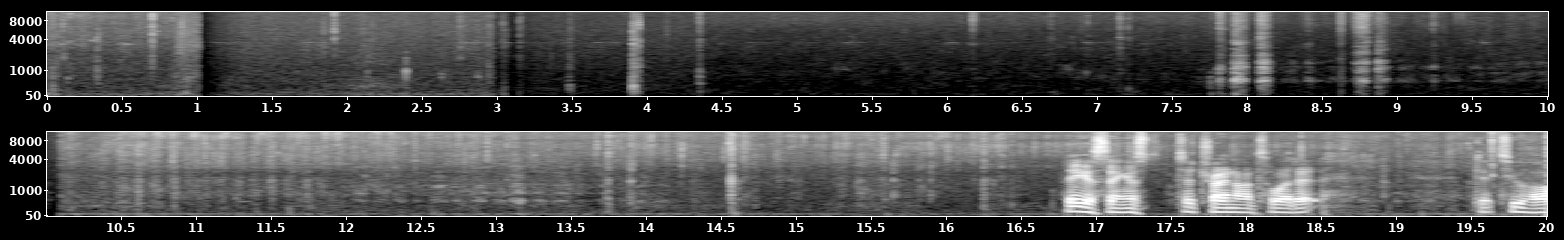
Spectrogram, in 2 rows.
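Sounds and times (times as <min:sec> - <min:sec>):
dough sizzling in a frying pan: 0:10.2 - 0:17.5.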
